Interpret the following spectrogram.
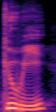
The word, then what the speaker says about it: Gui: Gui? G-U-I. like Rui? Like Rui. Yeah, I guess.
